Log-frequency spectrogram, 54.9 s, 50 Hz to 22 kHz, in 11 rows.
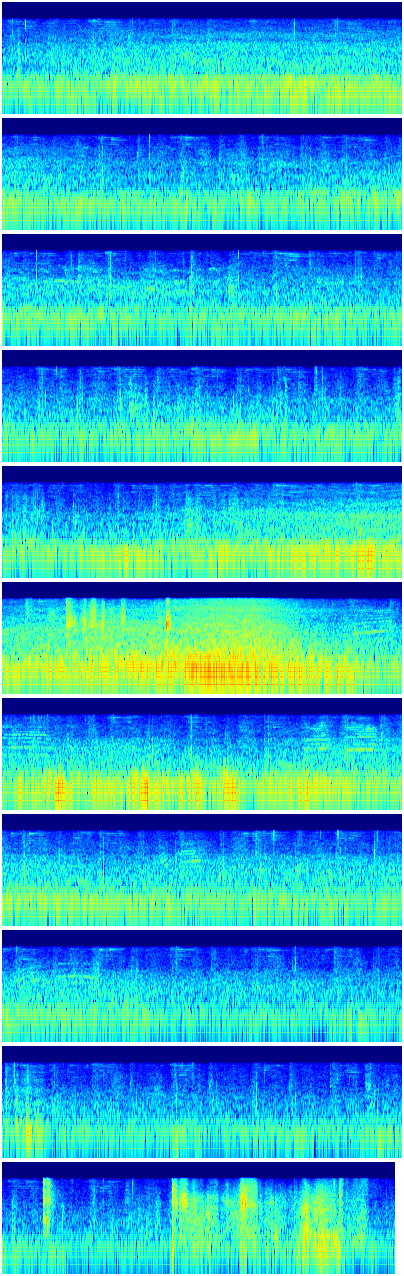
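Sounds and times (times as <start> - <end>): outdoor background noise: 0.0 - 54.9
road traffic hum: 0.0 - 54.9
wind buffeting microphone: 22.0 - 36.3, 48.7 - 50.6.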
